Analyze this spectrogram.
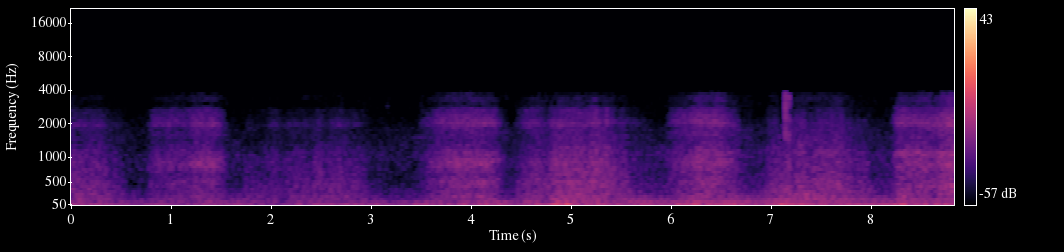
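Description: A person breathing close to the microphone, a series of breaths over a low rumble, with one short click about seven seconds in.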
